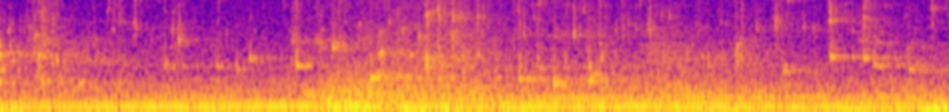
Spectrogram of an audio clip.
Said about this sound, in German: Dann richtet man den Rahmen gerade aus, damit man ein schönes gleichmäßiges Blatt Papier hat. Und dann entsteht hier ein Vakuum. Das entzieht wahnsinnig viel Wasser.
